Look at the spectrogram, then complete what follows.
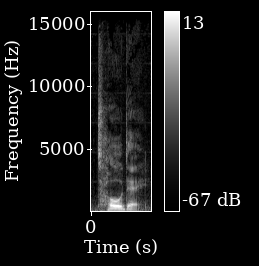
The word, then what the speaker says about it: Tode: systems and called it Tode. It has been spelled phonetically many different ways to approximate the pronunciation. For this lesson, I will spell it T-O for toe and D-E for day.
